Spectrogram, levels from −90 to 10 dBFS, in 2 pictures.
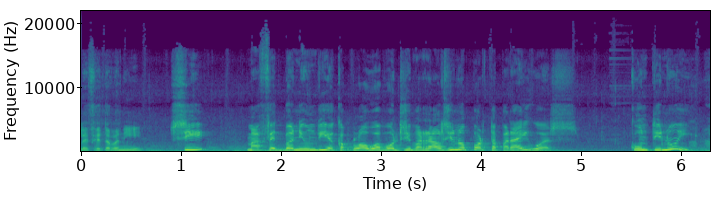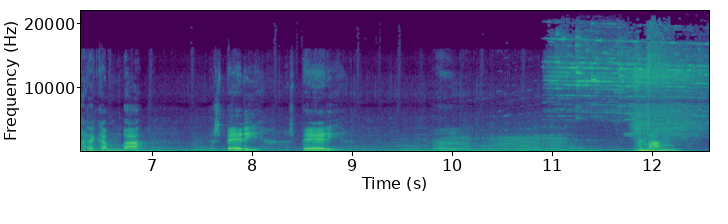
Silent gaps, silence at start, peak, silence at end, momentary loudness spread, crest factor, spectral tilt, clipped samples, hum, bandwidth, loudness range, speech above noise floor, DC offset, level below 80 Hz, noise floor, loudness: none; 0 s; -4 dBFS; 0 s; 19 LU; 14 dB; -5 dB/octave; under 0.1%; none; over 20 kHz; 9 LU; 27 dB; under 0.1%; -38 dBFS; -43 dBFS; -17 LUFS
